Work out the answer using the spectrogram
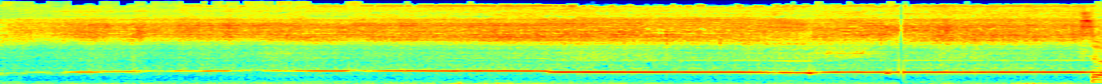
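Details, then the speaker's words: WMF pressure cooker on the stove, binaural recording, pressure beyond the second ring: a steady high whistle with a loud hiss of escaping steam as the safety valve opens to vent overpressure. The fix is to cut the heat or remove it from the fire. "I see steam coming here so that means the safety wife is going to open now"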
